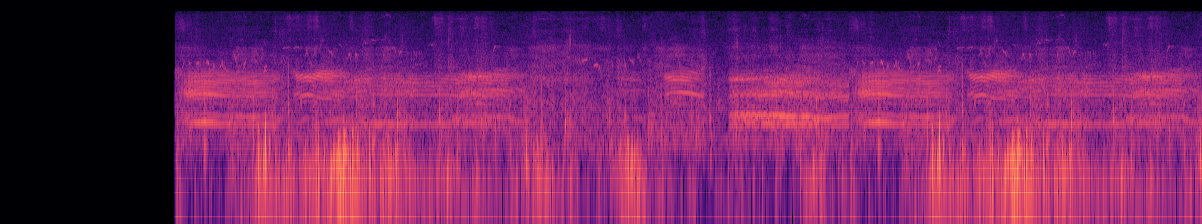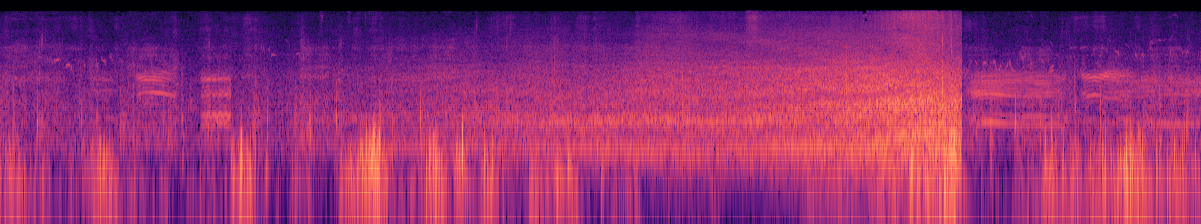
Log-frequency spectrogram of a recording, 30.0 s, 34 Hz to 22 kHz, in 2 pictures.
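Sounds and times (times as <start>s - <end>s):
sheep bleating: 2.2s - 6.7s, 7.9s - 15.1s, 16.3s - 18.0s, 18.8s - 25.6s, 27.0s - 30.0s.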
